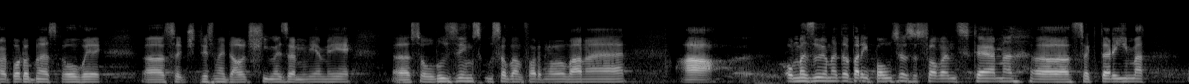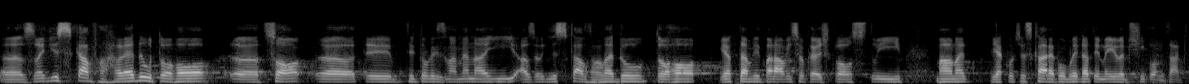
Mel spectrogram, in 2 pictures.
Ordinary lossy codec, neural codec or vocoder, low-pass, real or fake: Opus, 64 kbps; codec, 16 kHz, 1 kbps, X-Codec, HuBERT features, trained on general audio; 7.2 kHz; fake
